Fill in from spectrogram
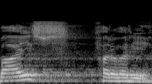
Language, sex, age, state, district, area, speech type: Hindi, male, 30-45, Uttar Pradesh, Bhadohi, urban, spontaneous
